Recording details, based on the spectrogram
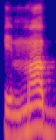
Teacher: Nah, di sini ada huruf yang sifatnya qalqalah. Huruf ba mati, sukun dipantulkan.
